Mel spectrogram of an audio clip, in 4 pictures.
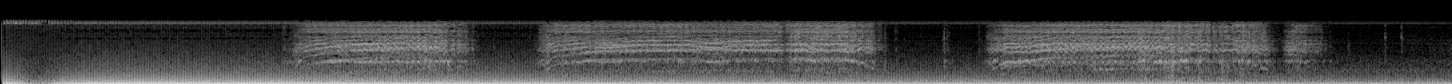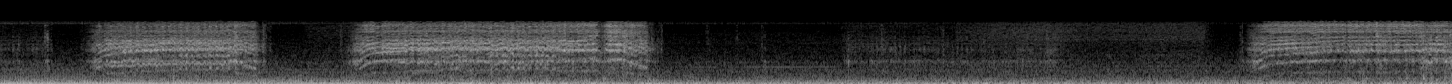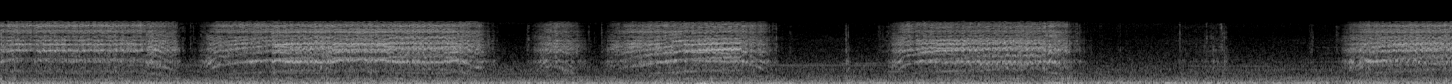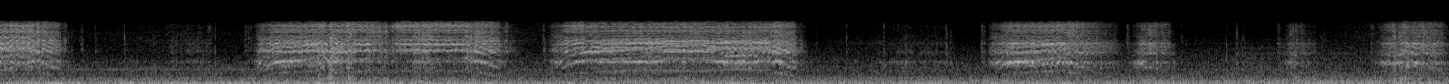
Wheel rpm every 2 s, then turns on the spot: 0, 80, 80, 160, 50, 140, 40, 50, 70, 140, 60, 10, 10, 70, 160, 110, 130, 60, 40, 100, 10, 90, 20, 130, 90, 100, 40, 30, 30.
8-10 16-18 20-26 36-38 56-58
